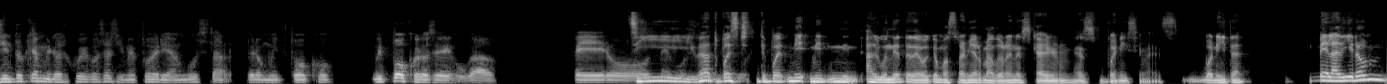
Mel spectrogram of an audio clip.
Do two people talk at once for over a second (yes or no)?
yes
